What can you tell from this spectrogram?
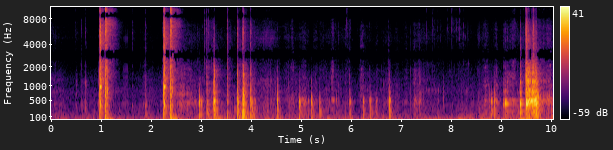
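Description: Pneumatic stapler firing twice, about a second in and again a second later, each shot a sharp crack with a hiss of air as it drives a staple into cypress boards. Then a run of small clicks and light knocks of hands working the wood, with a louder clatter near the end.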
